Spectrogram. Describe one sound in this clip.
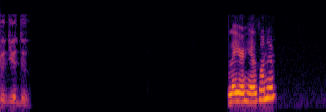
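A man speaks through an online call, in short bursts.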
